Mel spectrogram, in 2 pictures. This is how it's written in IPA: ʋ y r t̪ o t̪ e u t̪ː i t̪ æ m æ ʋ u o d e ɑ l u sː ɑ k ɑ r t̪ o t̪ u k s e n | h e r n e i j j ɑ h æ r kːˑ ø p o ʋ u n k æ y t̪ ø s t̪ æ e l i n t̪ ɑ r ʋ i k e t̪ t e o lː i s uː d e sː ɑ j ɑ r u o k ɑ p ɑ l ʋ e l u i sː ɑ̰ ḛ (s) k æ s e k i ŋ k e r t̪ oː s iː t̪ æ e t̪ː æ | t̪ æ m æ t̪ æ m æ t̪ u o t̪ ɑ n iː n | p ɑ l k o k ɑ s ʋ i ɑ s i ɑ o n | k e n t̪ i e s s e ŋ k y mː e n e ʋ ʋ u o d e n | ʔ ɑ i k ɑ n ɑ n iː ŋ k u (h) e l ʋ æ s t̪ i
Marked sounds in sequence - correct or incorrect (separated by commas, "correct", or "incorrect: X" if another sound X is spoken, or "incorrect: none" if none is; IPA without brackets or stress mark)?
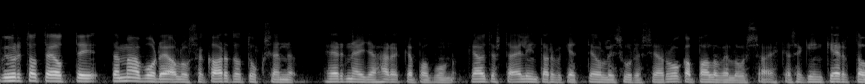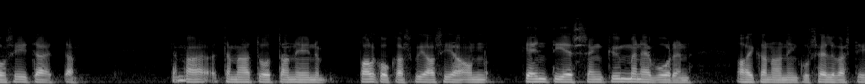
incorrect: h, incorrect: s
